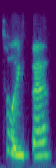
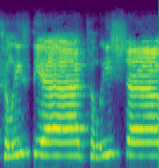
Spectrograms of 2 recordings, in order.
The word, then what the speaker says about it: Talisa: And I just be like, oh, it's Talisa. They be like Talicia, but it says Talisa, like phonetically.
